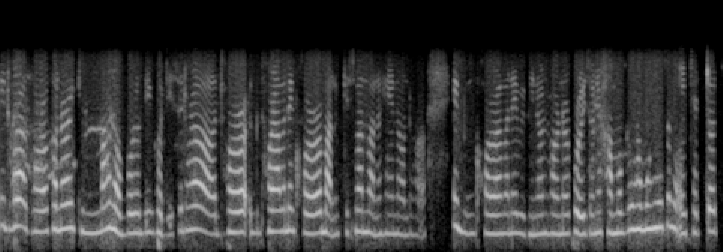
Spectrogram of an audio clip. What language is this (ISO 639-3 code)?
asm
